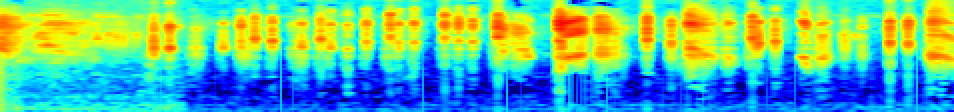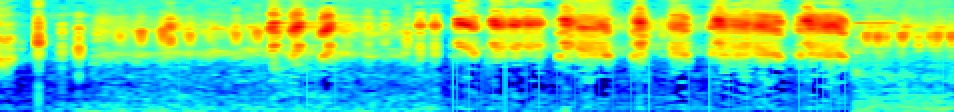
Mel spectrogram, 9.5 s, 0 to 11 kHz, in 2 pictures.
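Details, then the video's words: High-pitched swiftlet calls meant to attract birds. Dense, shrill chirps and raspy squawks tumble over one another, with brief pauses between irregular flurries. "Suara burung walet panggil 7"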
